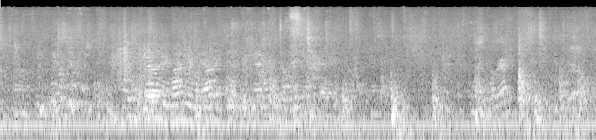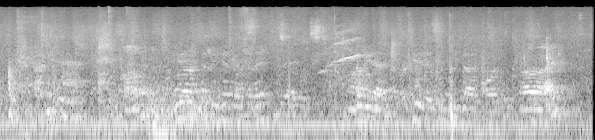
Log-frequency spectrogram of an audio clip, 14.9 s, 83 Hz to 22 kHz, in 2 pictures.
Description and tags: pre-show chatter
An audience engaged in muted conversation before a theater performance. Somebody whispers "It's starting," but the crowd doesn't pipe down.
Recorded with a GL2 internal microphone.
Requested here:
